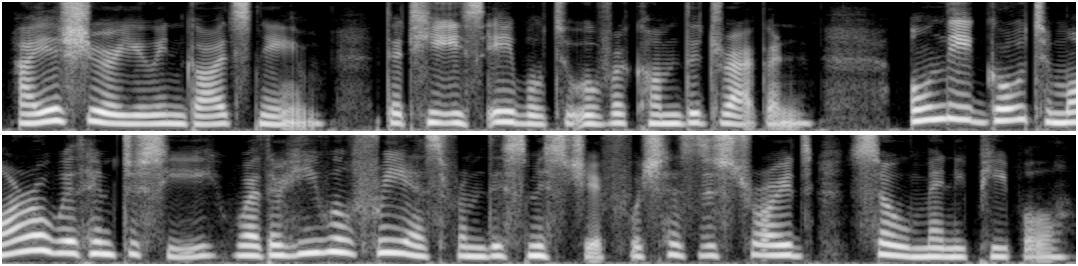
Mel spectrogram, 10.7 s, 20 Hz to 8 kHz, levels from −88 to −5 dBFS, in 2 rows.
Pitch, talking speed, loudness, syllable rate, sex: 225 Hz, 200 wpm, -18 LUFS, 5.3 syllables/s, female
